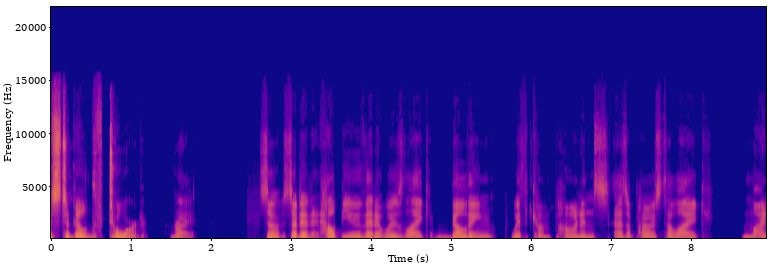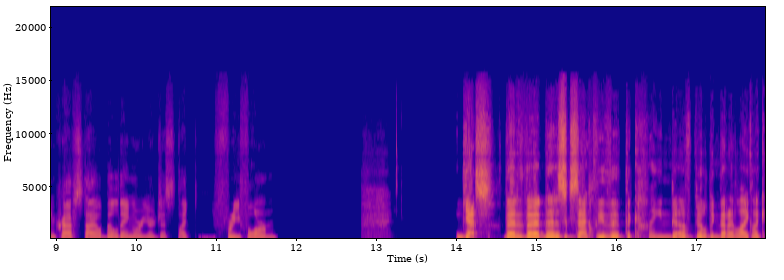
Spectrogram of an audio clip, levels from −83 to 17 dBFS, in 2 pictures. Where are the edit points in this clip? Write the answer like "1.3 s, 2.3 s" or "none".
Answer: none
